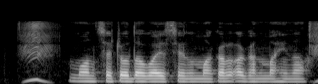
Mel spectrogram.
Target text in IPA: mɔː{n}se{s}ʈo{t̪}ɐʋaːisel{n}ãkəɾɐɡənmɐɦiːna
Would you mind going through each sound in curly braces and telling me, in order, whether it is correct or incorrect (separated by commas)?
correct, incorrect, incorrect, incorrect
